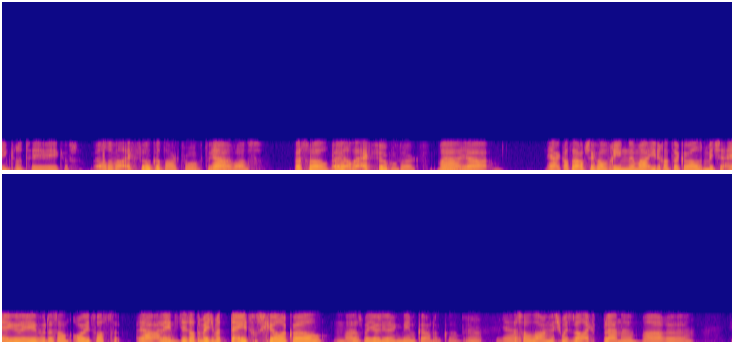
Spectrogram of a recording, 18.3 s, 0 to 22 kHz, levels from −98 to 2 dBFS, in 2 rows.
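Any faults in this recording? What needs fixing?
At 1.27 s a sharp, dry snap cuts across the speech, over in about 15 milliseconds and sitting on top of the sound rather than replacing it. That is an electrical switching spike, likely from a nearby switch, relay or static discharge arcing briefly and coupling into the audio line; the snap still comes through despite the narrow telephone band of the G.711 coding. Keep audio cabling away from switched power and motors, and use shielded, grounded leads.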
